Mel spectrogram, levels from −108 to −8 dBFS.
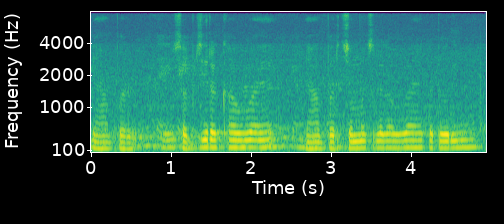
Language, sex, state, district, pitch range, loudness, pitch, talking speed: Hindi, male, Uttar Pradesh, Lucknow, 145-155 Hz, -16 LUFS, 150 Hz, 170 wpm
